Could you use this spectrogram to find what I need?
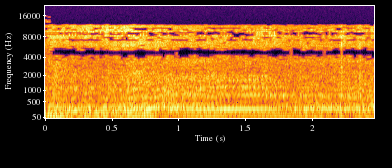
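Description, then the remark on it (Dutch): A big 6.2-liter V8 engine of about 430 hp, fitted with a restrictor, rumbles with deep, steady power, its low tone rising and holding through a rev before settling slightly, loud and continuous with no talking. “Geweldig, hij brult echt. De dikke V8, 6,2 liter.”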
